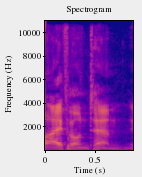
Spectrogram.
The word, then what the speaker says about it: iPhone X: The iPhone X, which is supposed to be called the iPhone 10, is how you're supposed to pronounce it, I guess.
